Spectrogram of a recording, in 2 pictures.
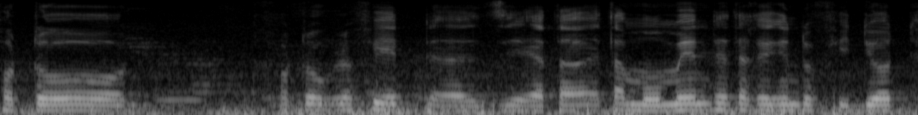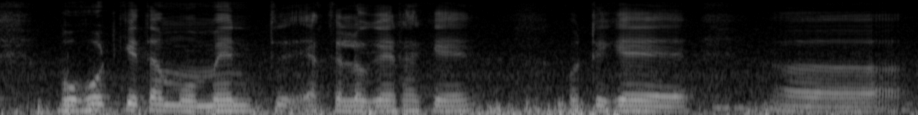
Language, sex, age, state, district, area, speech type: Assamese, male, 18-30, Assam, Nalbari, rural, spontaneous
